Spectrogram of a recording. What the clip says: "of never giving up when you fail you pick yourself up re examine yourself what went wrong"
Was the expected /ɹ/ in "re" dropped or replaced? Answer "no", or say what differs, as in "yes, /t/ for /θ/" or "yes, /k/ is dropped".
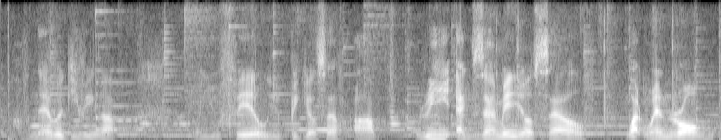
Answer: no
